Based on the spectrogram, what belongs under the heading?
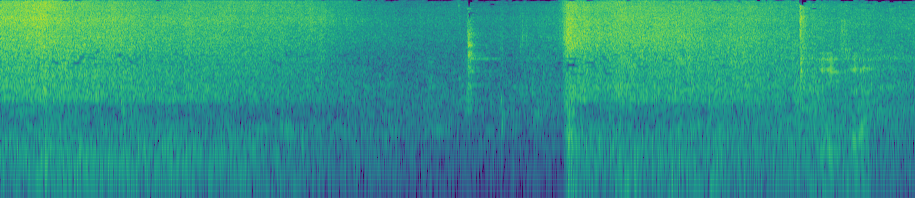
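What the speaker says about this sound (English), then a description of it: "Lovely sound of the waves hitting the rocks." Sea waves breaking against rocks on Poniente Beach in Benidorm on a sunny day, a constant close roar of surf with wind buffeting the microphone and a sharp splash-like burst midway, no voices.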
